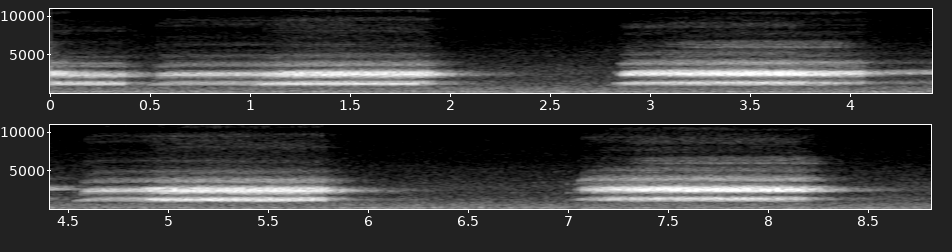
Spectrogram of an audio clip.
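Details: On a summer night in a Northern Virginia backyard, frogs repeat resonant, buzzing trills of one to two seconds, about every two seconds, against faint steady background noise.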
